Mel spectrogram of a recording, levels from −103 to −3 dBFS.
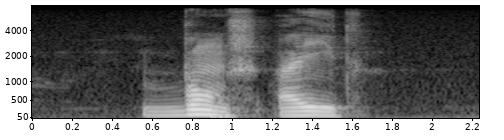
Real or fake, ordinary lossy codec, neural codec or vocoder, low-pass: real; none; none; 7.2 kHz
